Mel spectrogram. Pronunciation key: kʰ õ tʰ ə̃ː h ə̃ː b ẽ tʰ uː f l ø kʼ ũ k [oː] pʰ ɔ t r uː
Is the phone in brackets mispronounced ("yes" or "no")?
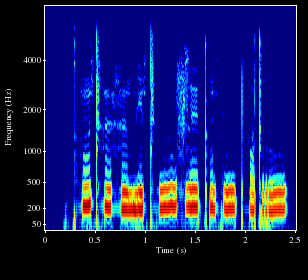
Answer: yes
